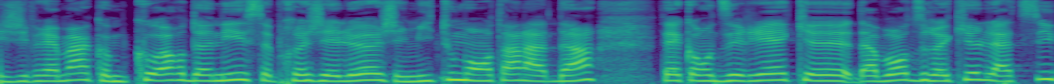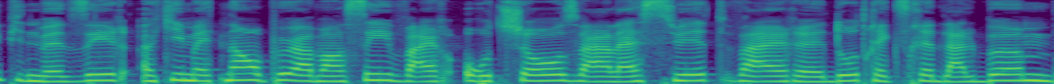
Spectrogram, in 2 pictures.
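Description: A young woman in her twenties from Quebec, speaking with a Quebec French accent as a singer-songwriter guest in a casual interview, animated and laughing often. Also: medium pitch, no room sound. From Quebec, Canada. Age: 20s. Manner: animated, laughs often, many fillers and restarts.

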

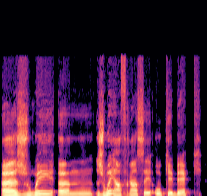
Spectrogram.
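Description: A man with a Québécois French accent tells stories in a casual podcast chat. His voice sits a bit high, and he talks in animated bursts full of restarts and asides. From Quebec. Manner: animated storytelling, fast with restarts. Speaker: comedian guest.

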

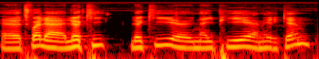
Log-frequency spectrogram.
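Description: Halting man, slightly high voice. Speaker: podcast co-host. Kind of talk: casual chat about craft beer.

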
